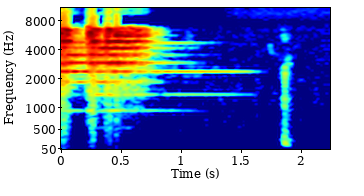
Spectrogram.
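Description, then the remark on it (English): Bright metallic bells strike several times in quick succession, their shimmering tones ringing out and slowly fading, followed by a brief soft thump near the end. “Oh, and here's some bells.”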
